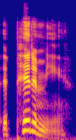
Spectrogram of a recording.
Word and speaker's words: epitome: Then we have epitome. IPIT. Oh, yeah. Stress on the second syllable. That third syllable is a schwa, and it ends with a long E.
